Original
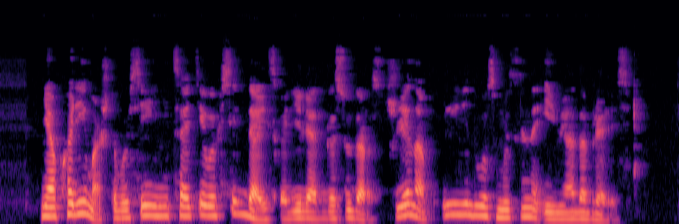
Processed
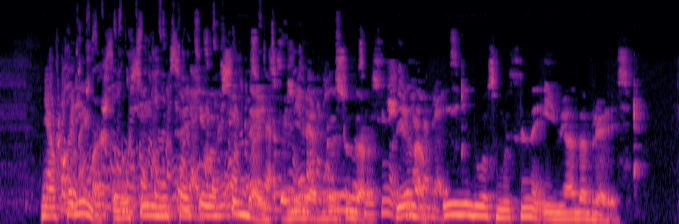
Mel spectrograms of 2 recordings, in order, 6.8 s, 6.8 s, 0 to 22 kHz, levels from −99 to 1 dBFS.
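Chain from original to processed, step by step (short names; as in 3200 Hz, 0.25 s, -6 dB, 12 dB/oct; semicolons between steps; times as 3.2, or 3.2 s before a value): compressor, threshold -25 dBFS, peak gain reduction 9.5 dB; limiter -28 dBFS, peak gain reduction 11.5 dB; echoes that change speed 0.132 s, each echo +6 st, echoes 3, each echo -6 dB; gain +6 dB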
